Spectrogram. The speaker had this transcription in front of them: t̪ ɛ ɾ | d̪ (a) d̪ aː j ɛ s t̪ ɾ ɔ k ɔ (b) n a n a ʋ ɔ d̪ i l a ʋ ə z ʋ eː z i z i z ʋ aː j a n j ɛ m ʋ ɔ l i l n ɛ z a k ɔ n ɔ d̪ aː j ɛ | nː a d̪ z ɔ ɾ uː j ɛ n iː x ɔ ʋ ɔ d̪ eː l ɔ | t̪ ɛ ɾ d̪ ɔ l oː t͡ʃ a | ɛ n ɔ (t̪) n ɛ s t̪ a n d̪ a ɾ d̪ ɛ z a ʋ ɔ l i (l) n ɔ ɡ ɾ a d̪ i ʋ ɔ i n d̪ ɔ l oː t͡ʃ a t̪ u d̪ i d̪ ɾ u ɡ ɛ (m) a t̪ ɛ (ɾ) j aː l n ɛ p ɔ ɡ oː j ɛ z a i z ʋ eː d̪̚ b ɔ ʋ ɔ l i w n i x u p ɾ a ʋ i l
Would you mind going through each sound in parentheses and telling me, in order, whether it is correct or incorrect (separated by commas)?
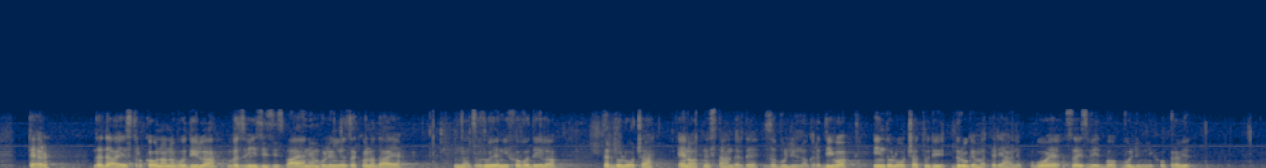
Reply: correct, incorrect, correct, correct, correct, correct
